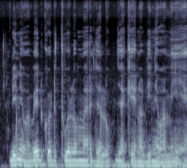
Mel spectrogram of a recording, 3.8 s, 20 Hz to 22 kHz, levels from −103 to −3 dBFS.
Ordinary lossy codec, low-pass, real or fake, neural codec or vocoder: none; none; real; none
